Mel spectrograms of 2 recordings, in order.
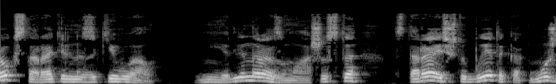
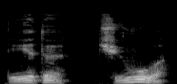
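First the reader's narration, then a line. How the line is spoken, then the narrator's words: Quiet question. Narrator (Russian): спросил он тихо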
